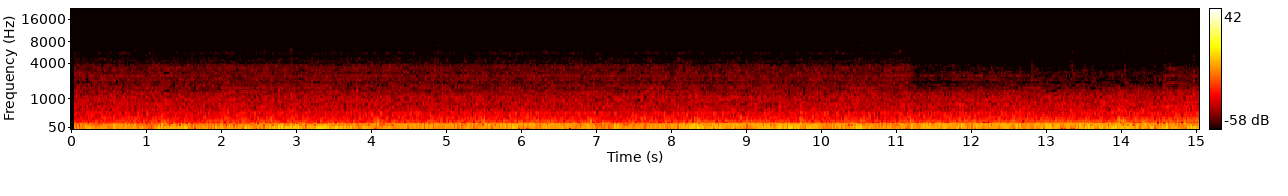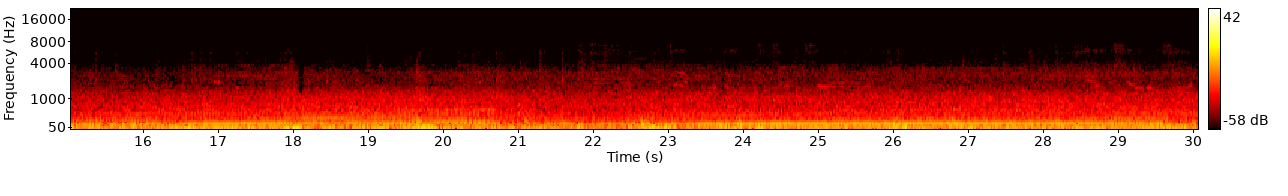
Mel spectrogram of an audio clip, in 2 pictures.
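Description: Car engine and tyre noise on a wet road, heard from inside the cabin: a steady low drone that rises in pitch as the car speeds up from about 38 to 70 mph in the second half, then holds steady at the higher speed.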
